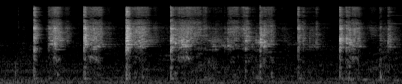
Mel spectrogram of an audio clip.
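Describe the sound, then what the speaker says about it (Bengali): Whole cumin seeds being stirred and dry-fried in a pan, with a run of brisk scraping strokes of a spoon against metal in an uneven rhythm, close and moderately loud, no talking. "গোটা জিরে একটু হালকা করে নেড়ে নেব"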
